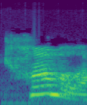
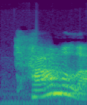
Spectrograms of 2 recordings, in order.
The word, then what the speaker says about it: Kamala: her kamala harris and apparently it's it's more like how americans say the word comma so like the punctuation but of course i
